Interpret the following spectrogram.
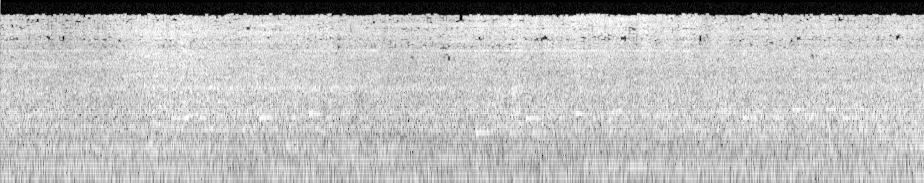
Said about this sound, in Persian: همینطور هم ماشین جدید داره میاد تو.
